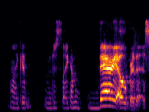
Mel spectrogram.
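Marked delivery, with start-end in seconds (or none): 1.4-3.0 very loud, drawn-out, bored and fed-up voice. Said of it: "roll my eyes. Like, I'm just like".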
